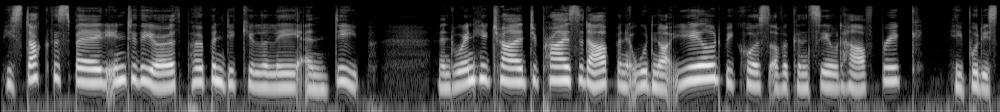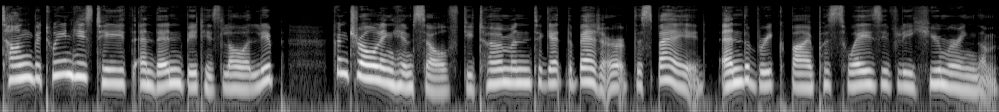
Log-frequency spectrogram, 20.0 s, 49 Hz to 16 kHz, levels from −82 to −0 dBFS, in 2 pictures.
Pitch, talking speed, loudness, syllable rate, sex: 210 Hz, 175 wpm, -18 LUFS, 4.8 syllables/s, female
